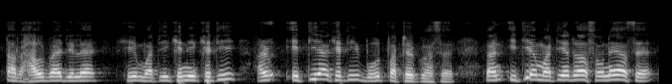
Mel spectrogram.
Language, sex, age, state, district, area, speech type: Assamese, male, 60+, Assam, Nagaon, rural, spontaneous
